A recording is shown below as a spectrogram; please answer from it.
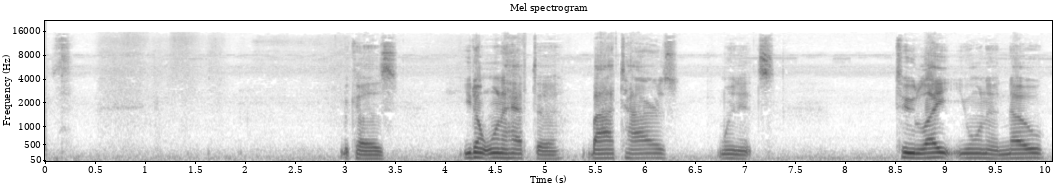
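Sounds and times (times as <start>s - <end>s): background hiss: 0.0s - 10.0s
faint low hum: 0.0s - 10.0s.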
